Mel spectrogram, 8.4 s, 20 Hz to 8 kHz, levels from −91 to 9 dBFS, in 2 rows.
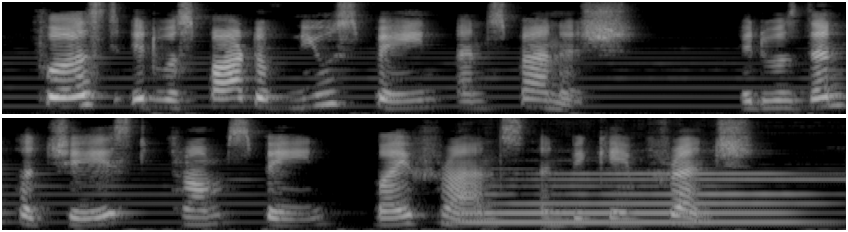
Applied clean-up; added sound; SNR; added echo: classical method log-MMSE.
